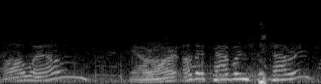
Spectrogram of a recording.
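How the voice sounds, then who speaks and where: Swooping, roguish vagabond poet. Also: male voice, sits high, wildly swooping pitch, a little slow, heavily acted. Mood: flippant, coaxing. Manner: teasing, flippant. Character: roguish, carefree young vagabond poet of medieval Paris. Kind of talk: 1930s radio acting. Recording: tinny 1930s radio broadcast, crowd noise.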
